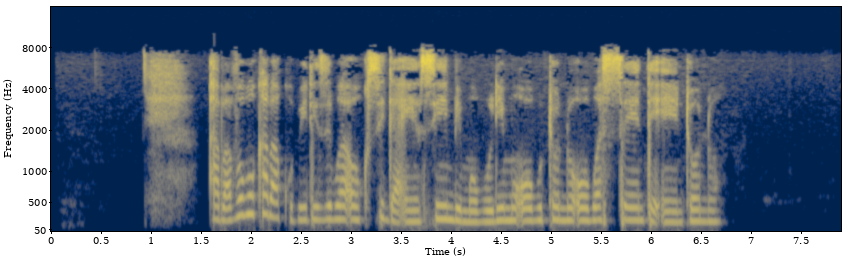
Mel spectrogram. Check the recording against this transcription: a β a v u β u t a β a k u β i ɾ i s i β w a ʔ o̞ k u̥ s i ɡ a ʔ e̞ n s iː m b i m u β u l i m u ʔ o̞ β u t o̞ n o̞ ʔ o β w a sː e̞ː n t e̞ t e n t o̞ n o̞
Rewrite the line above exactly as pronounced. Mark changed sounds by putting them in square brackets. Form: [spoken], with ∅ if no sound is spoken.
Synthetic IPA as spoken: a β a v u β u [k] a β a k u β i ɾ i [z] i β w a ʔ o̞ k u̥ s i ɡ a ʔ e̞ n s iː m b i m u β u l i m u ʔ o̞ β u t o̞ n o̞ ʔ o β w a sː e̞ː n t e̞ [ʔ] e n t o̞ n o̞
